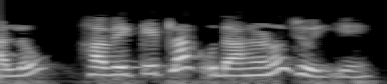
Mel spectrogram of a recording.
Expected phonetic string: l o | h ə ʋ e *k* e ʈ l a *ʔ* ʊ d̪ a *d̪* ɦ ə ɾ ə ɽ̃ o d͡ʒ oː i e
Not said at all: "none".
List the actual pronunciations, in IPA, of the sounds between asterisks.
k, k, none

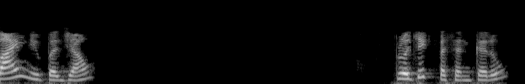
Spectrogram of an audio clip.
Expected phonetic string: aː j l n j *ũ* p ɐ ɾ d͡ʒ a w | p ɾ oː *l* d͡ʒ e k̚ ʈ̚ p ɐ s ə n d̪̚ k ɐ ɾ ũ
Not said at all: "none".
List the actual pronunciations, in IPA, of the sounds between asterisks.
u, none

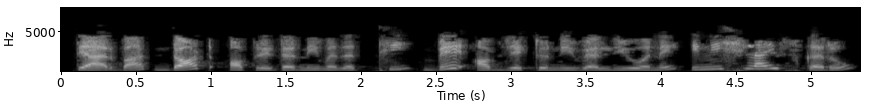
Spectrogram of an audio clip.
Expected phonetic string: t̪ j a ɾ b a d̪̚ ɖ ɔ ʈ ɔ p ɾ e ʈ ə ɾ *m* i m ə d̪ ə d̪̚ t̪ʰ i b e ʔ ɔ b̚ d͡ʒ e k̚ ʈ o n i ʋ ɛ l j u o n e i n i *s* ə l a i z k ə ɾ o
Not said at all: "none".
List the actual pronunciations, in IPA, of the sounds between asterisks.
n, ʃ

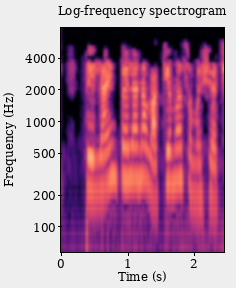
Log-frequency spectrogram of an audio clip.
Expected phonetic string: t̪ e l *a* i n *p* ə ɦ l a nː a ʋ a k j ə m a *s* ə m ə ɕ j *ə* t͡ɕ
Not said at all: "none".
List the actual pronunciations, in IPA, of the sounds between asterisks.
a, p, s, a

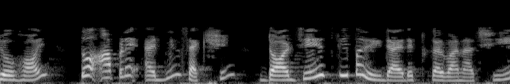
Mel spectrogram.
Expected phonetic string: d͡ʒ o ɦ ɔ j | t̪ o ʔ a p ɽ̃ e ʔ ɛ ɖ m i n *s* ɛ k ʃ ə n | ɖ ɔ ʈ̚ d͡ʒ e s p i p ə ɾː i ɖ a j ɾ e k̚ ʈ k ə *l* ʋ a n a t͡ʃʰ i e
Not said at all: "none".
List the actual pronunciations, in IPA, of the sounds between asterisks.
f, ɾ

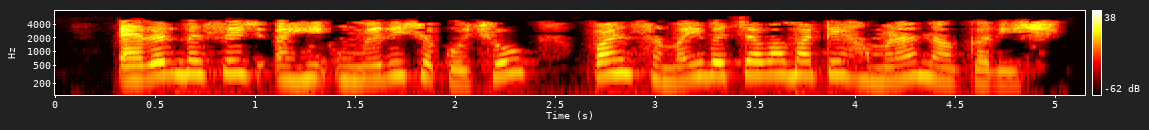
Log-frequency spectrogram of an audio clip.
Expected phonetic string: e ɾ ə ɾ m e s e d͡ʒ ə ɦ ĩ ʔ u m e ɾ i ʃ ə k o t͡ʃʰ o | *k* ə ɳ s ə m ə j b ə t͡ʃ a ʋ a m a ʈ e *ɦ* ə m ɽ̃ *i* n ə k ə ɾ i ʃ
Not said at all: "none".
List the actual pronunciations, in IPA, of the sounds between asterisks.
p, ɦ, a

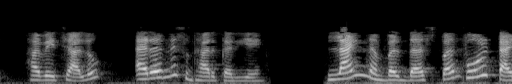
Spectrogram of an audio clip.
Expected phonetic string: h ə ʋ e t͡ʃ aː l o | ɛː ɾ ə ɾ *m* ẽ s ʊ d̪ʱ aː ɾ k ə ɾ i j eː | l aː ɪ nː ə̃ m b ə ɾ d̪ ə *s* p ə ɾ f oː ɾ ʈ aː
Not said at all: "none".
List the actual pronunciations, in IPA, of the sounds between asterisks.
n, s

